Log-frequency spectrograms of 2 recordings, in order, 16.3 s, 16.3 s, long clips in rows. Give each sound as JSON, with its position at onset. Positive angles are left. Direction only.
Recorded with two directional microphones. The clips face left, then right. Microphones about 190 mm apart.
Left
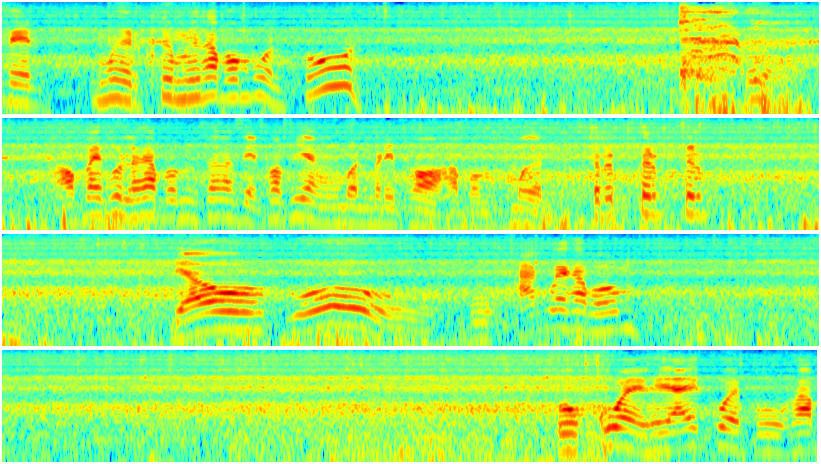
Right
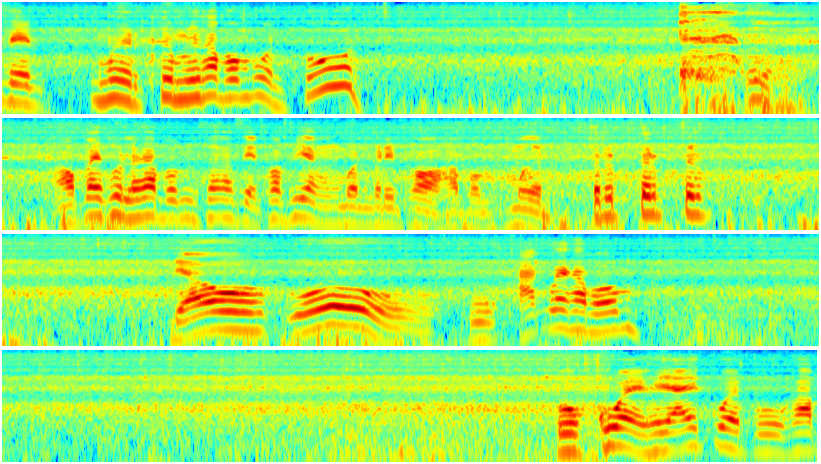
{"t": 0.0, "sound": "speech", "side_deg": -30}
{"t": 3.3, "sound": "throat clearing", "side_deg": -15}
{"t": 4.4, "sound": "speech", "side_deg": -25}
{"t": 7.0, "sound": "speech", "side_deg": -25}
{"t": 9.0, "sound": "speech", "side_deg": -20}
{"t": 10.7, "sound": "speech", "side_deg": -30}
{"t": 15.0, "sound": "speech", "side_deg": -25}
